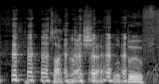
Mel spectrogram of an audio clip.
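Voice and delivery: real laughter bursting through the words; laughing. Real, not acted. Host laughing off his cohost's tease, real laughter.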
